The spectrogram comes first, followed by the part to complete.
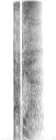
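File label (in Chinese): "答辩", Chinese; HSK6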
